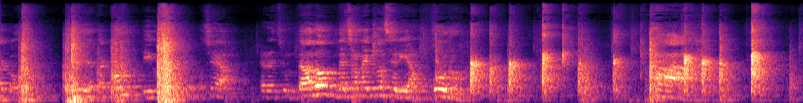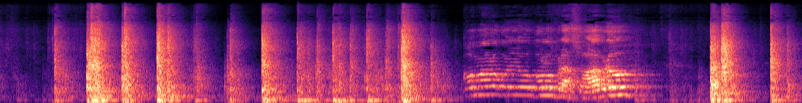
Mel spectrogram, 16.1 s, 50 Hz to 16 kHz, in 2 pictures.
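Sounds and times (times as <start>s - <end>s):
flamenco footwork on hard floor: 0.0s - 2.0s, 4.4s - 12.6s, 14.4s - 16.0s.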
